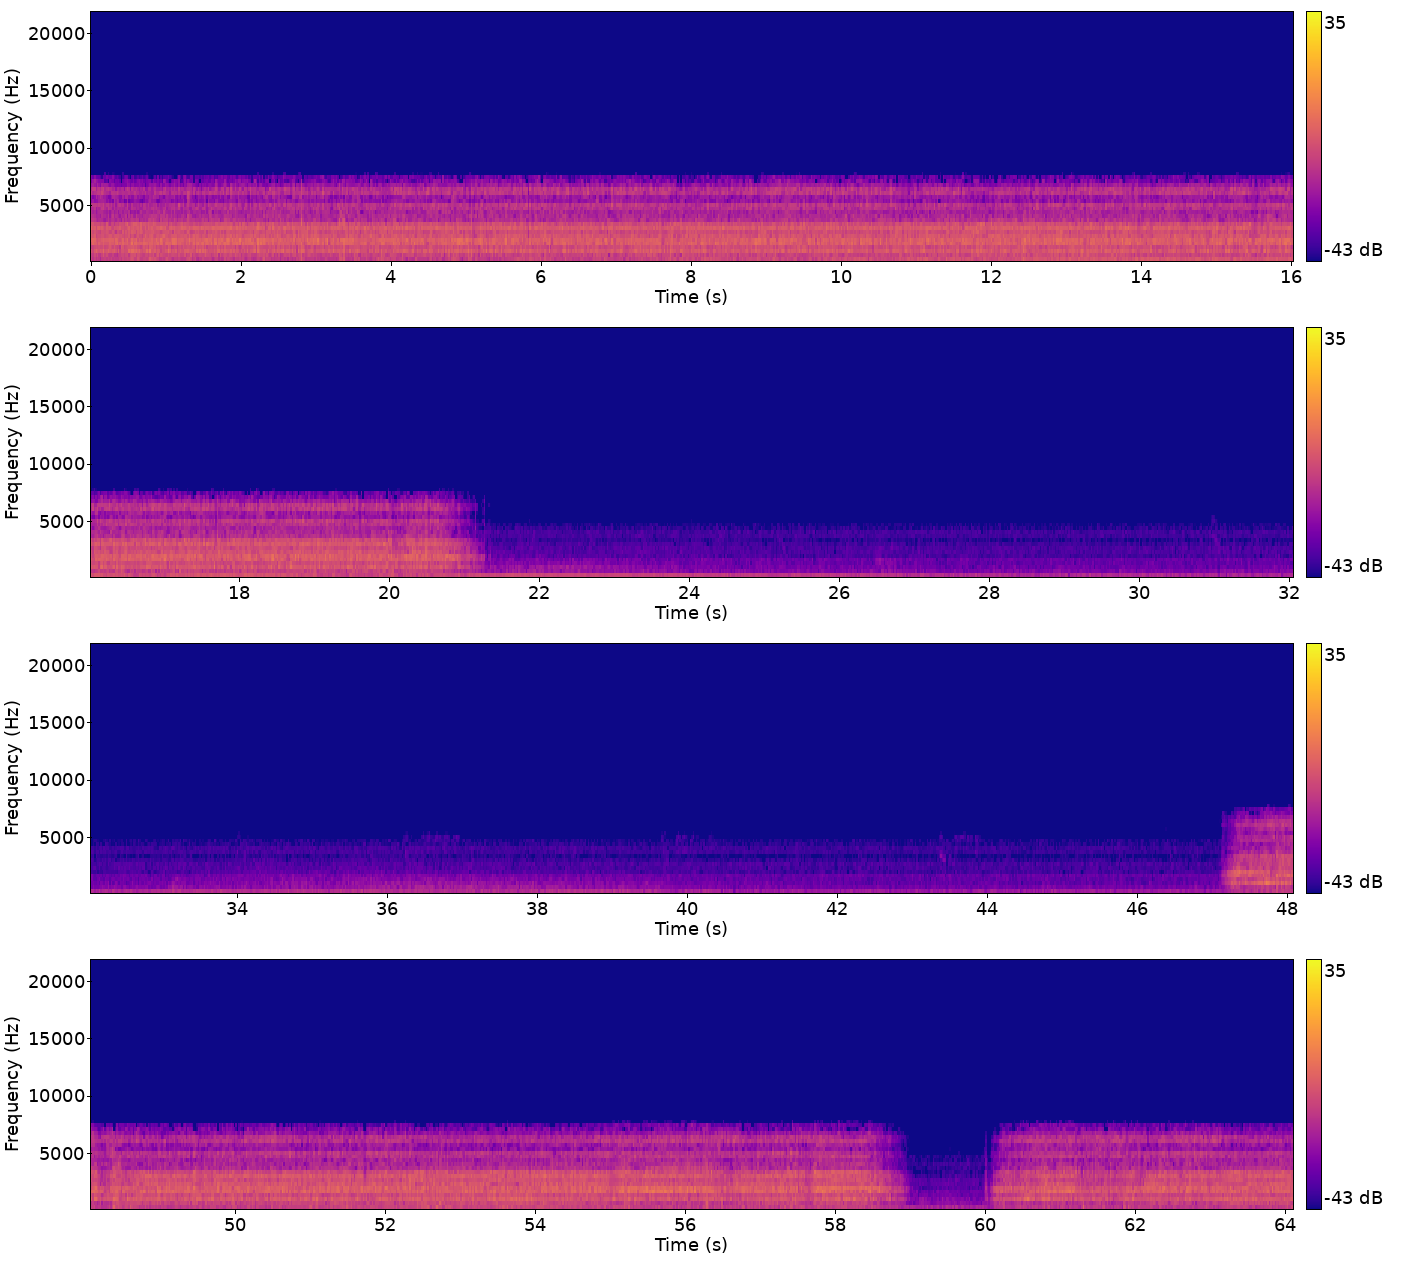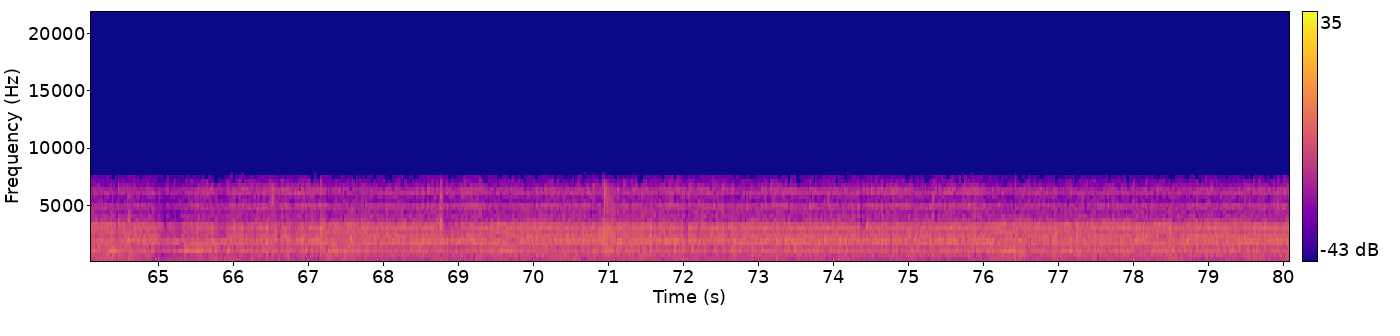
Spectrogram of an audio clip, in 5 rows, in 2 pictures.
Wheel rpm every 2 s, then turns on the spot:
160, 160, 160, 160, 160, 160, 160, 160, 160, 160, 60, 0, 0, 0, 0, 0, 0, 0, 0, 0, 0, 0, 0, 30, 160, 160, 160, 160, 160, 70, 120, 160, 140, 160, 160, 160, 160, 160, 160, 160.
none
